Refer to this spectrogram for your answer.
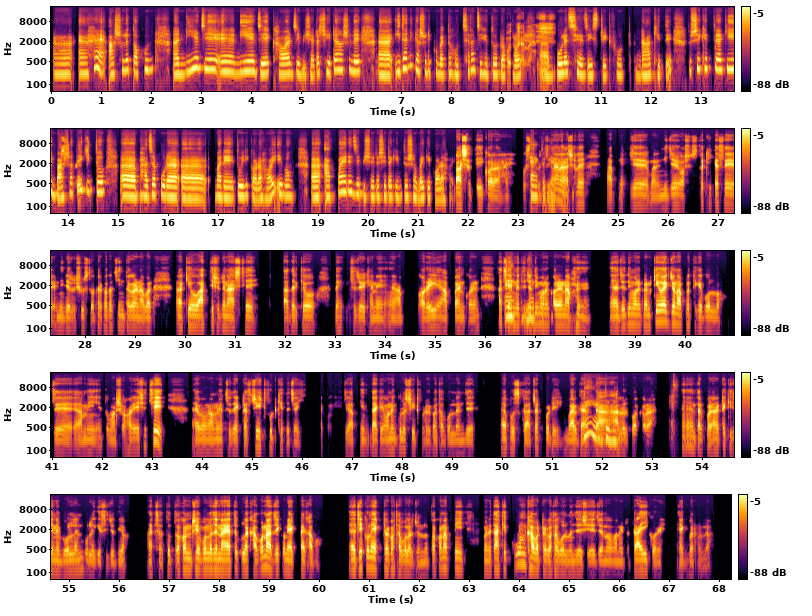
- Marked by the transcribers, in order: other background noise; laughing while speaking: "অ্যাঁ"; "তাকে" said as "দেকে"
- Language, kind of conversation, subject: Bengali, podcast, তোমার শহরের কোন জনপ্রিয় রাস্তার খাবারটি তোমার সবচেয়ে ভালো লেগেছে এবং কেন?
